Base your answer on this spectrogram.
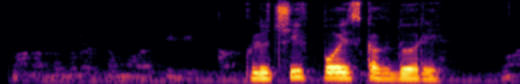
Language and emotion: Russian, neutral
